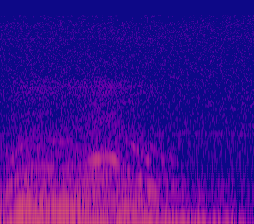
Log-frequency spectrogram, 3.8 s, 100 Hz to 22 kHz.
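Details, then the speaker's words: 1999 Audi A8 4.2 V8, codes cleared: idle far too low (about 500 rpm vs 700 expected), and on throttle it sags and stumbles, nearly dying before taking off; hesitation and near stall. "but obviously my Idol is way way lower than it should be and when I step on the gas car about dies first before taking off"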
